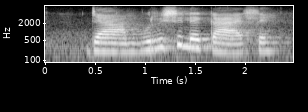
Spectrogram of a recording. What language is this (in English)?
Tsonga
